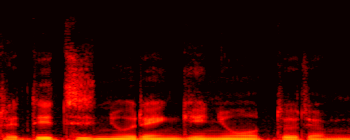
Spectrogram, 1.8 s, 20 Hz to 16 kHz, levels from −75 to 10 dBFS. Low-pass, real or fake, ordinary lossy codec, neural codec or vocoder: 14.4 kHz; real; MP3, 96 kbps; none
